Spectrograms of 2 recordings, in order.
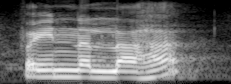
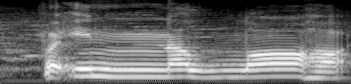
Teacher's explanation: اللہ کے لام کو موٹا کر کے پڑھیں گے، باریک نہیں پڑھیں گے، یہاں پر فَإِنَّ اللَّهَ نہیں پڑھیں گے بلکہ فَإِنَّ اللَّهَ اس طرح سے پڑھیں گے۔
